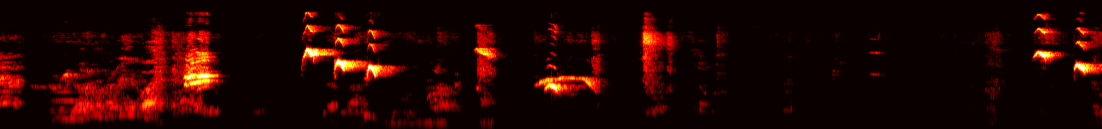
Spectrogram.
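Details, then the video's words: White-rumped shama song meant to stir other birds to sing: a scratchy chattering phrase, then scattered high whistled notes and clicks with long quiet gaps. "BIKIN GACOR DENGAN SUARA MURAI BATU INI"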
